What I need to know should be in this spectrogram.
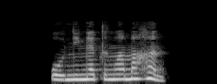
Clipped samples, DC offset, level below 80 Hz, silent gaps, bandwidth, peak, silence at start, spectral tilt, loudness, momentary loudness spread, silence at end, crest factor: under 0.1%; under 0.1%; -62 dBFS; none; 7.2 kHz; -4 dBFS; 0.5 s; -7 dB/octave; -16 LUFS; 8 LU; 0.55 s; 14 dB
